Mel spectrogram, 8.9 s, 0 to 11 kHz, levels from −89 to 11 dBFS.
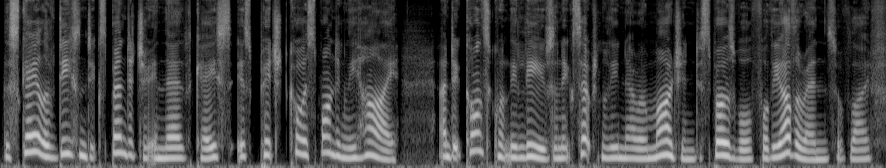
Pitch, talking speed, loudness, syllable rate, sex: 225 Hz, 185 wpm, -19 LUFS, 6.3 syllables/s, female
